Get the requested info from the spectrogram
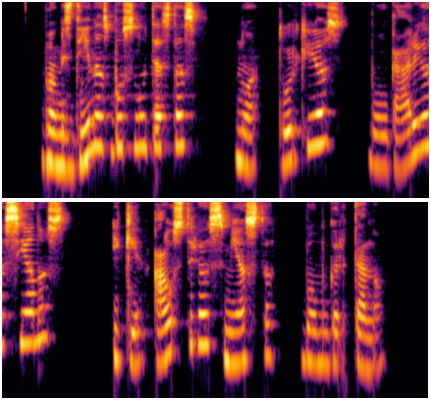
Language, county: Lithuanian, Vilnius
